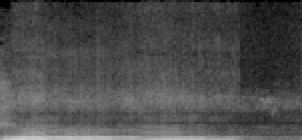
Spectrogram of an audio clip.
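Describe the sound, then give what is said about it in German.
A bumblebee buzzes steadily, a low droning hum with a wavering pitch that fades out near the end. “weil die brummt hier schon wieder und die sitzt ja in Gedanken zumindest auch immer mit am Tisch.”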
